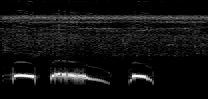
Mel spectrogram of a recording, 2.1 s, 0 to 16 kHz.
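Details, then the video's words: Spotted dove giving the 'kuk 1 melambung' coo: a short opening note, a long vibrating coo that drops away at its end, and a short closing coo, deep and clear against a soft low hum. "SUARA BURUNG TEKUKUR IDAMAN KUK 1 MELAMBUNG"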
